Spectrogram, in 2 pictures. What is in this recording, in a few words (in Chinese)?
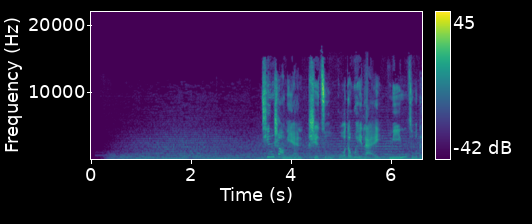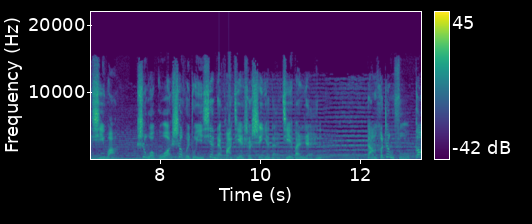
专题 政府 成熟, 女; 新少年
